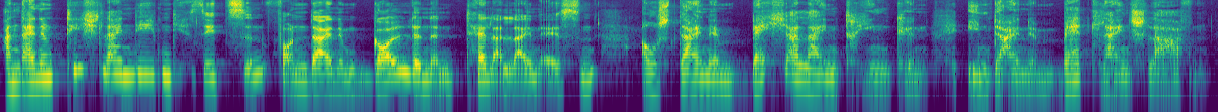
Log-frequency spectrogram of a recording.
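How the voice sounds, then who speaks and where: A woman voicing a male frog in a well in a fairy tale, speaking slowly and coaxingly as he bargains. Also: sing-song, exaggerated voice. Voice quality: deep and gravelly.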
